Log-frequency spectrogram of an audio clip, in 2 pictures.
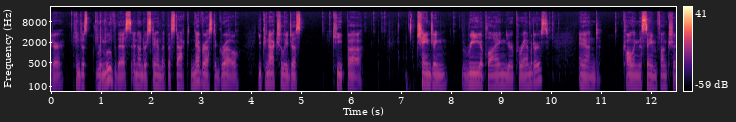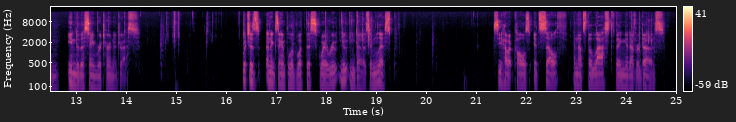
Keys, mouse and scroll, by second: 0.4 ctrl+a, 0.8 ctrl+k, 0.9 ctrl+k, 1.0 ctrl+p, 2.8 click, 3.0 click, 3.5 click, 3.6 click, 4.3 click, 4.6 click, 5.4 click, 5.5 click, 6.2 click, 6.4 click, 6.6 click, 7.4 click, 8.0 click, 8.9 scroll down 2, 9.5 click, 9.6 click, 9.9 click, 9.9 click, 10.1 scroll down 2, 11.2 click, 11.5 click, 11.7 click, 11.8 click, 12.4 click, 12.8 click, 12.9 click, 12.9 click, 13.4 click, 13.6 click, 13.9 click, 14.7 click, 14.9 BackSpace, 15.3 click, 15.6 click, 15.7 BackSpace, 15.8 BackSpace, 16.2 BackSpace, 16.8 click, 17.0 click, 17.9 ctrl+g, 18.5 ctrl+s, 18.7 ctrl+=, 22.0 click, 22.6 click, 23.7 click, 23.7 click, 24.1 ctrl+space, 24.4 ctrl+alt+b.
